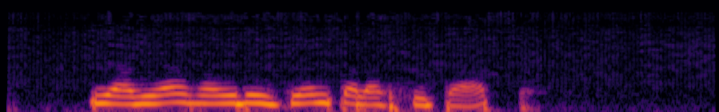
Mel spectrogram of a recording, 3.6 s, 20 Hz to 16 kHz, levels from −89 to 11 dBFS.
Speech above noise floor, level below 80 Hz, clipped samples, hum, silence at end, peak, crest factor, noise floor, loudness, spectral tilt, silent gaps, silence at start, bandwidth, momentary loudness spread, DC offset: 42 dB; -50 dBFS; under 0.1%; none; 0.95 s; -12 dBFS; 14 dB; -65 dBFS; -24 LUFS; -11 dB/octave; none; 0.45 s; 4.1 kHz; 13 LU; under 0.1%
